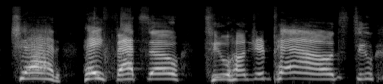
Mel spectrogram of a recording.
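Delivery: high-pitched mock taunt; Ray. Host mimicking a comedian taunting his rival, high jeering. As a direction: heckle in a high, drawn-out jeer. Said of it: "Ray was going".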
